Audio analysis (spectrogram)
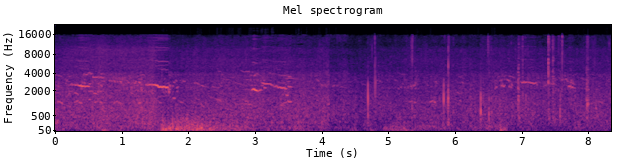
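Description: Waves wash onto a beach shore where boats are moored, a steady broad rush under gusty wind buffeting the microphone, with a few faint clicks and distant voices.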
